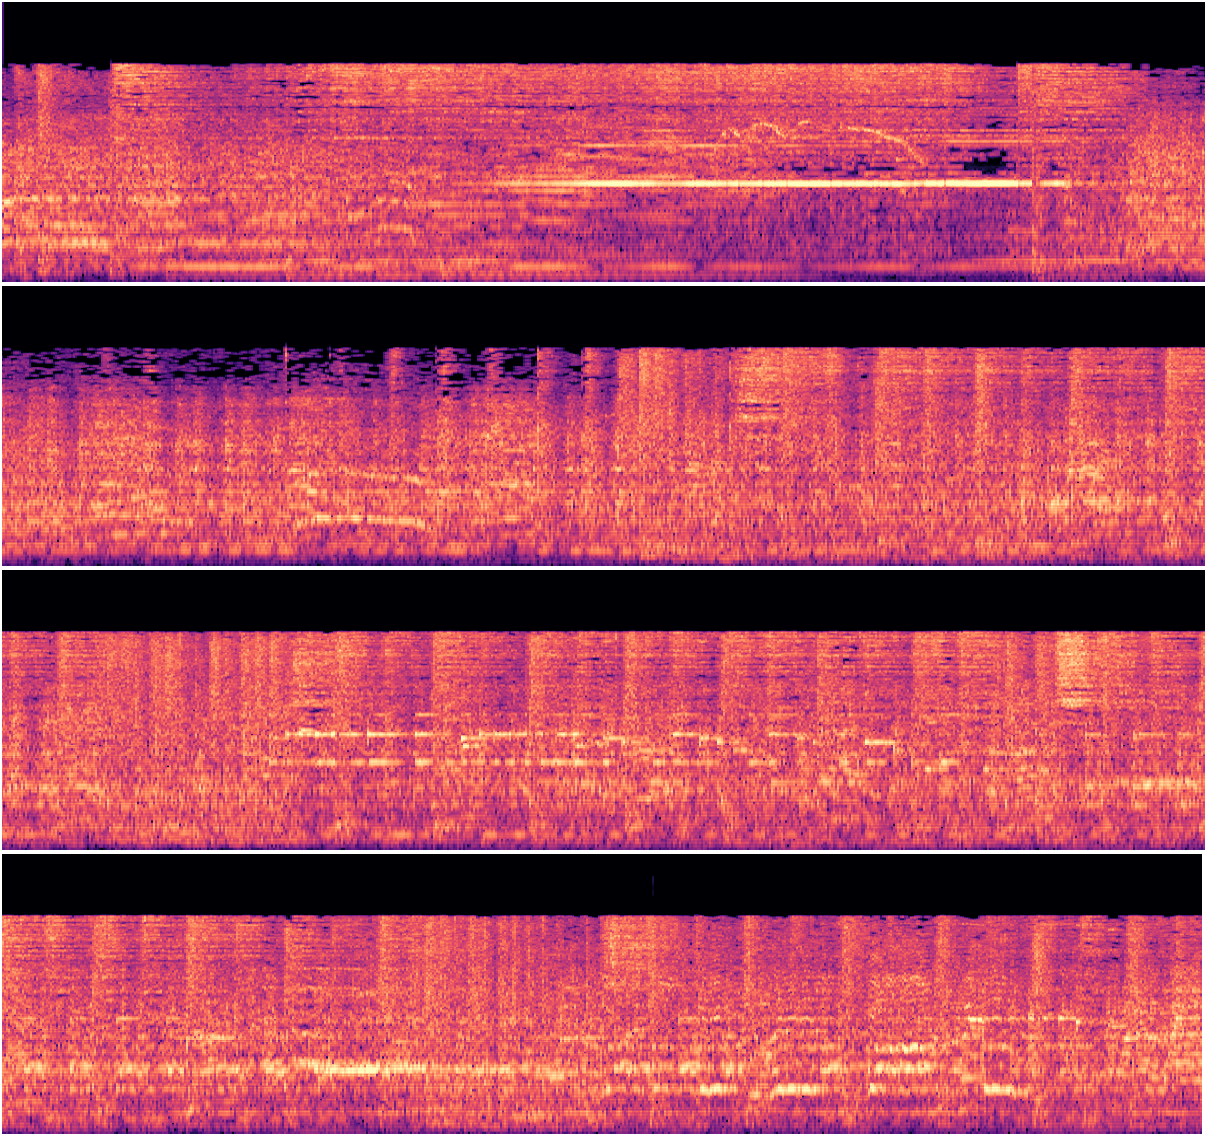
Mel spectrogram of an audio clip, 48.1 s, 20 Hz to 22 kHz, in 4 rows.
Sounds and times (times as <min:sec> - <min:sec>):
Blues: 0:00.0 - 0:48.0.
